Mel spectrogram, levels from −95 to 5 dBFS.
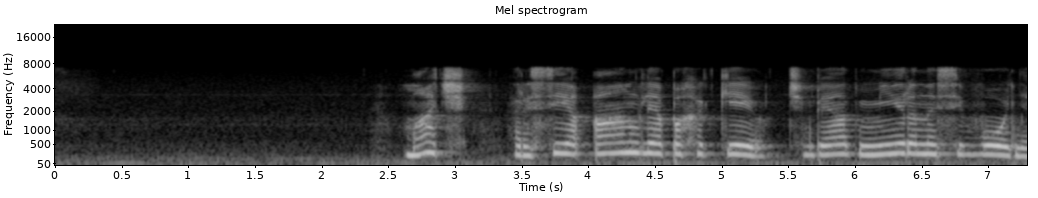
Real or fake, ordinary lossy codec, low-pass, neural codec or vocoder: real; none; 7.2 kHz; none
